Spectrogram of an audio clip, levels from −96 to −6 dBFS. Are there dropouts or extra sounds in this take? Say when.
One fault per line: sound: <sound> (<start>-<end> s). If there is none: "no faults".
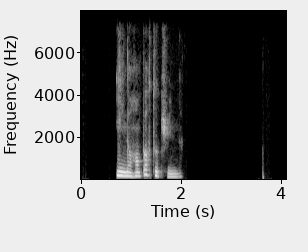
no faults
